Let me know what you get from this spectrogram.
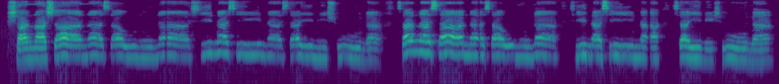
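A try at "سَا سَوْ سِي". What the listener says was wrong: Masya Allah, tabarakallah. Zip, cukup, bagus.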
